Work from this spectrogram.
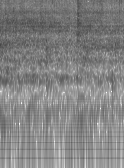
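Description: Ingredients for a Telangana-style tomato pachadi fry in hot oil, producing a continuous bright sizzle with a brief stronger burst partway through and no voices.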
